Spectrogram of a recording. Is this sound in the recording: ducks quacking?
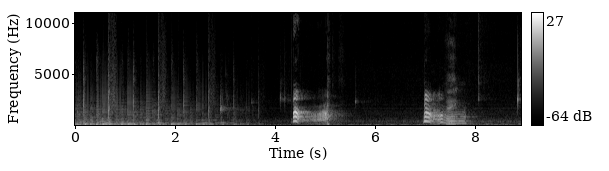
no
